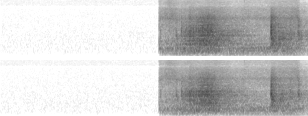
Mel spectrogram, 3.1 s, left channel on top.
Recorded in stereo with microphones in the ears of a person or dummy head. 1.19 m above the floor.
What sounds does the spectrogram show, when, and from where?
1.6 s a crack: 15° left (ahead or behind), 0.9 m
